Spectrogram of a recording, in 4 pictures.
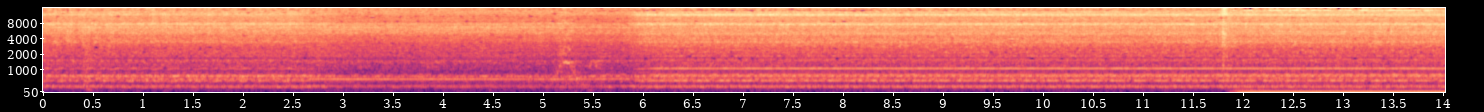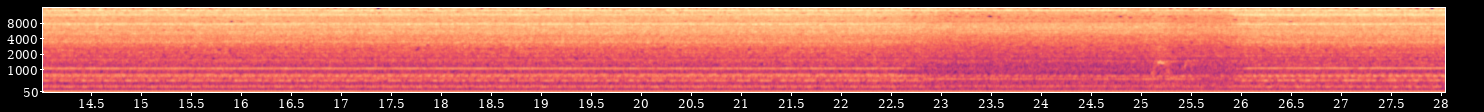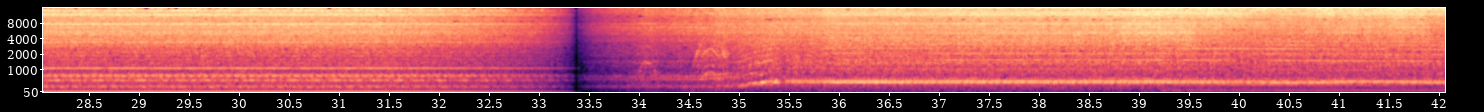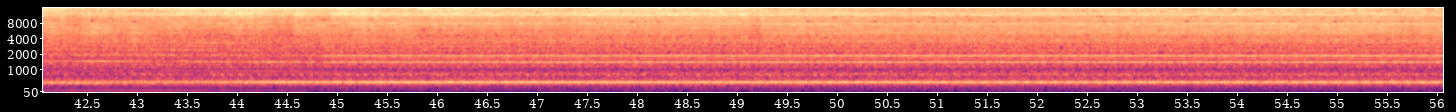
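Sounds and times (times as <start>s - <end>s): lathe spindle whine: 0.0s - 56.0s
deep rumble: 11.9s - 33.4s.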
